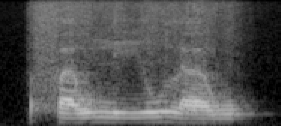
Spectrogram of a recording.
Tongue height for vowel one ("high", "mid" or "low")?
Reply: low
